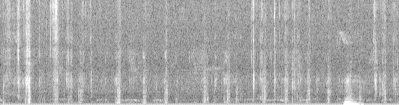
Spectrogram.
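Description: Someone eats an apple snail dish up close with crunchy chewing. Sharp crunches come at a steady pace, with a louder burst near the end and a low hum underneath.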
